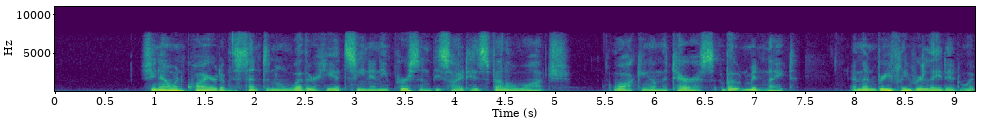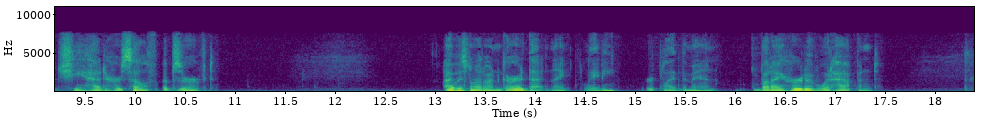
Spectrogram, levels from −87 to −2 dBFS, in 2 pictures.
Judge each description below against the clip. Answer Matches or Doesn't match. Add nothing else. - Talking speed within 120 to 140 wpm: Doesn't match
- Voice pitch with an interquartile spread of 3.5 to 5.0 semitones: Doesn't match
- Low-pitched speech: Matches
